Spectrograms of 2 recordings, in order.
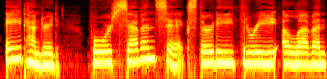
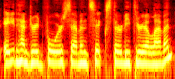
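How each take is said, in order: First: It is said a little more slowly. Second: It is said at normal speed.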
